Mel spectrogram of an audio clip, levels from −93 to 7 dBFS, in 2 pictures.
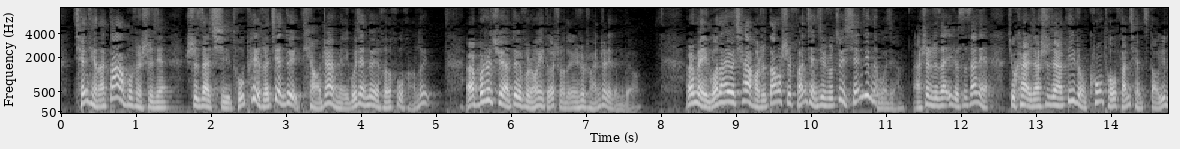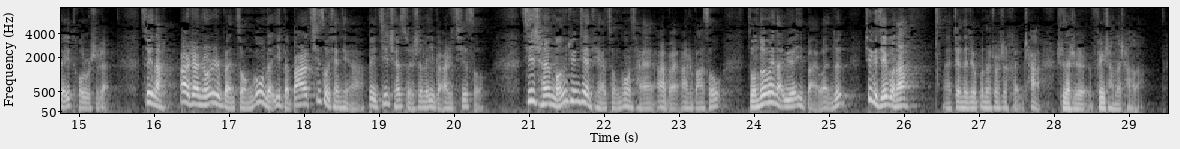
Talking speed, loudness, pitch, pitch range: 360 characters per minute, -17 LUFS, 145 Hz, 120-195 Hz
